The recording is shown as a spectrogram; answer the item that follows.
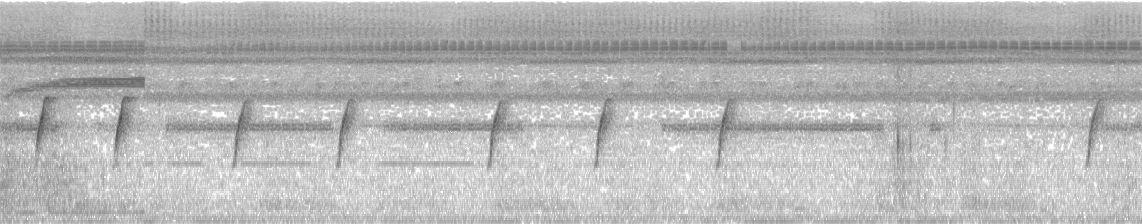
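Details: Orinoco lime tree frog from Manaus, Amazonas, Brazil, giving quick rising whistle notes at roughly one-second intervals, about nine in the series, set against a continuous high insect chorus.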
